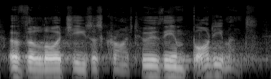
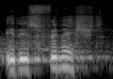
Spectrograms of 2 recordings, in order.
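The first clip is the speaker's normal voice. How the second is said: cried out; 7 semitones higher than usual. Retold or imitated. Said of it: "cried out".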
